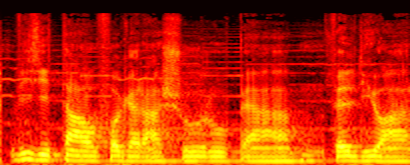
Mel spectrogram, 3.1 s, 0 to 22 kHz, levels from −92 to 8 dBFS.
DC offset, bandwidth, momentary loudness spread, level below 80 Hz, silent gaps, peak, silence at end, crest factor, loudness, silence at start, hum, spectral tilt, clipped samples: under 0.1%; 16 kHz; 4 LU; -52 dBFS; none; -2 dBFS; 0 s; 14 dB; -17 LUFS; 0 s; none; -6.5 dB/octave; under 0.1%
